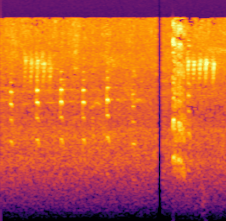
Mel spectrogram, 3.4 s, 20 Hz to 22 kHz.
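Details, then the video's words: Common moorhen (Gallinula chloropus) making its short 'kuurruk' call, captured with a Nikon D500. Light irregular ticks lead to a sudden break, then a short rasping burst and a rapid run of faint clicks. "Het Waterhoen roept met een korte 'kuurruk'"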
